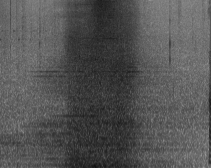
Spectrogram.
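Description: A burst of smoke rushes out with a loud whoosh, then fades.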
